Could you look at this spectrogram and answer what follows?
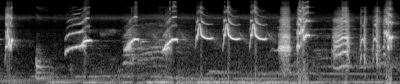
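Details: Javan myna, yellow-eyed, singing energetically as training material for other birds: quick series of hooked, upslurred whistles and harsh squawks, roughly three per second, over faint low humming.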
